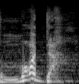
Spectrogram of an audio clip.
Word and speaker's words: Murdah: d a h yes one R which if you're from Scotland all right it's Moda MAA but if in English it's uh badly spelled I don't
